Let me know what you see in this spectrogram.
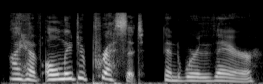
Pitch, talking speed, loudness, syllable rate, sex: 195 Hz, 205 wpm, -17 LUFS, 5.4 syllables/s, female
